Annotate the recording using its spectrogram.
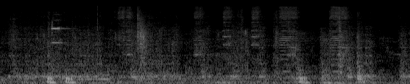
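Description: A small counter printer running at a service counter, mixed with scattered clicks and clatter of handling.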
